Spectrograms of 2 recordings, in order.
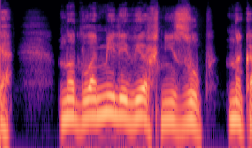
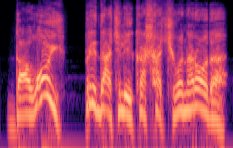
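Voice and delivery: loud, higher call to the mob; rallying cry; 6 semitones higher, 4 dB louder than usual. A narrator's reading. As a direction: rouse the crowd against traitors. Rabble-rousing speech climax.

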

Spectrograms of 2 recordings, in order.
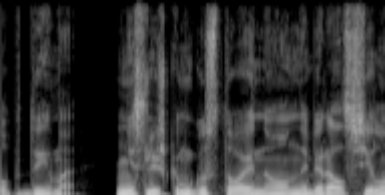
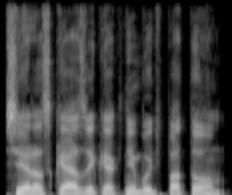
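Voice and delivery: strict, higher-pitched command; stern; 7 semitones higher than usual. A narrator's reading. Leader putting off the clown's story, stern. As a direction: cut off the storytelling firmly. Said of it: "строго заявил Март".

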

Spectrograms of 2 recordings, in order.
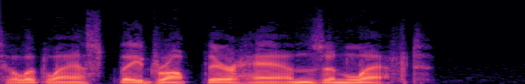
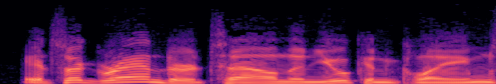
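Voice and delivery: higher, sneering Darrow taunt; 7 semitones higher than usual. Acted. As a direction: look down on him as you say it. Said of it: "sneered one".

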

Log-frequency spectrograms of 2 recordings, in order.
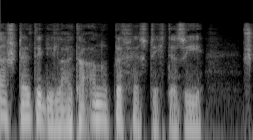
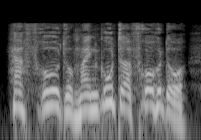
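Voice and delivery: higher, louder, crying out his master's name; tearful call; 9 semitones higher, 5 dB louder than usual. A narrator's reading. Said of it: "rief Sam, fast blind vor Tränen".

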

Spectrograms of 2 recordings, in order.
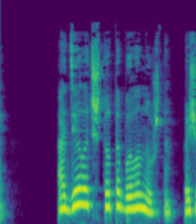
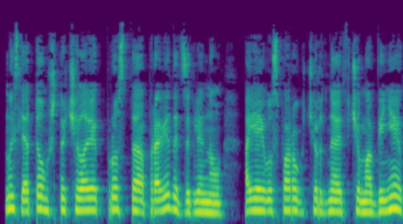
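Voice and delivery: ordinary delivery

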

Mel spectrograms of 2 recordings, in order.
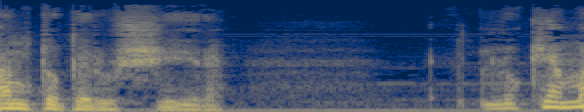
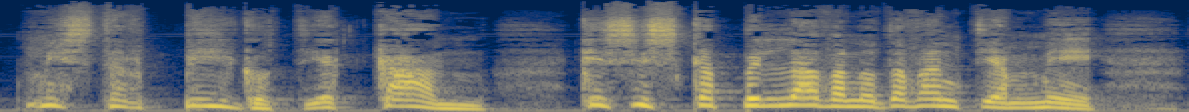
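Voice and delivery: usual speaking voice

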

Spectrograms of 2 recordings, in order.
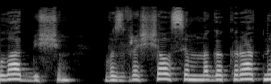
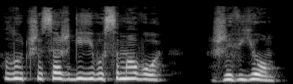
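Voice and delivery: higher, raised vindictive voice; narrated vindictive woman; vengeful demand; 4 semitones higher, 4 dB louder than usual. A narrator's reading.

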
